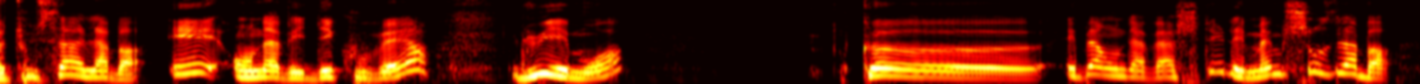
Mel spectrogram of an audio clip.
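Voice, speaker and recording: A collector vlogger in his fifties rambles casually to his viewers, hesitating and restarting often. His voice is high, and he sounds stuffy from a lingering cold and dry-mouthed. The studio sound is clean, with no echo.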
